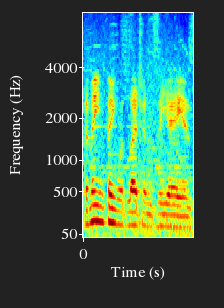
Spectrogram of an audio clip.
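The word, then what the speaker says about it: Z-A: playing, um, Pokemon Legends ZA lately. Um, although cuz I'm, I'm British, the we actually pronounce it Zed, not not Z. But apparently canonically, it's still pronounced ZA regardless.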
